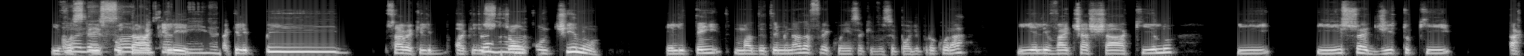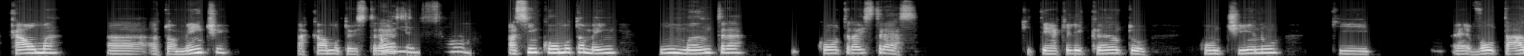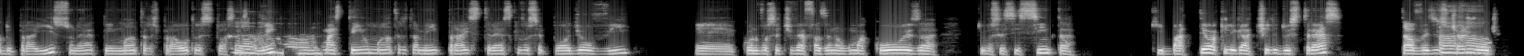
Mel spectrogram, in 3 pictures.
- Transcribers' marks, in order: tapping
- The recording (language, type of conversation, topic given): Portuguese, advice, Como posso consumir alimentos e lidar com as emoções de forma mais consciente?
